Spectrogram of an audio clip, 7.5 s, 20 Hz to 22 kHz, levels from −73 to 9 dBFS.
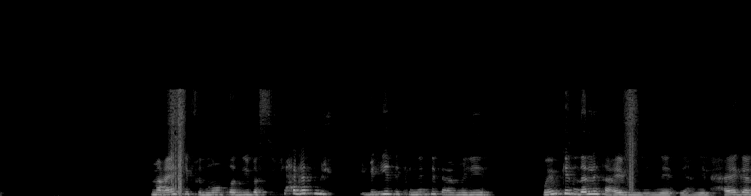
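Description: A wireless microphone noise hit lands at 1.65 to 1.87 s, and a second one at 6.21 to 6.40 s. Each is a brief swish of static over the speech. The radio link from an analogue FM microphone faded as reflected signals cancelled the direct one, so the receiver's own noise rose for about a fifth of a second before the signal recovered.

A call audio freeze runs from 3.29 to 3.62 s. The last sound is drawn out as a fading buzz or hiss, then drops to silence for about 220 ms, about 0.31 s of filler in all. The speech then resumes where it stopped, with nothing lost but everything after shifted later. This likely comes from delayed packets leaving the jitter buffer empty until they arrived.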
